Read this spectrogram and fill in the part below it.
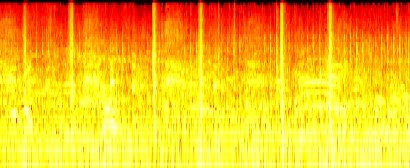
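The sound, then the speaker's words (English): Sharp, wet slaps of laundry beaten against a rock by a man in Varanasi, India, in the morning, striking every second or so in an uneven rhythm, with indistinct voices and a busy outdoor murmur behind. “There's a man doing laundry on a rock.”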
